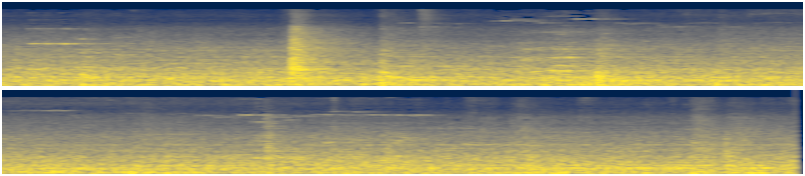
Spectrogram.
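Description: Express passenger train pulling out of a station at low speed: a steady low rumble of the coaches rolling, with a sharp clank about a second and a half in and a few fainter knocks after it.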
